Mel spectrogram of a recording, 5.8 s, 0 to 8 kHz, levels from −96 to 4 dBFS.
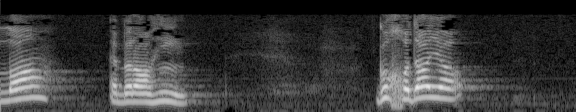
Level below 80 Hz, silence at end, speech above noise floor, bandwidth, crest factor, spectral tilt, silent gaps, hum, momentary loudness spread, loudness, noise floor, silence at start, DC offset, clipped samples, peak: -64 dBFS; 1.15 s; 45 dB; 5.8 kHz; 18 dB; -11 dB/octave; none; none; 16 LU; -18 LUFS; -63 dBFS; 0 s; under 0.1%; under 0.1%; -2 dBFS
